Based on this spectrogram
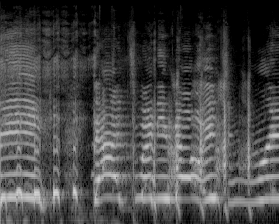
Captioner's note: Vic laughing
